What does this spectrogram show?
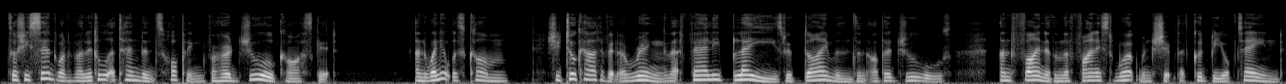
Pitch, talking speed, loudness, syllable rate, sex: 170 Hz, 200 wpm, -20 LUFS, 5.5 syllables/s, female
